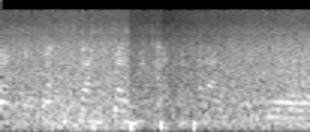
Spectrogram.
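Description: A man speaking Thai in short broken phrases into a cluster of reporters' microphones, over a steady rushing hubbub from the surrounding crowd of reporters. His voice comes back clearly near the end.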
